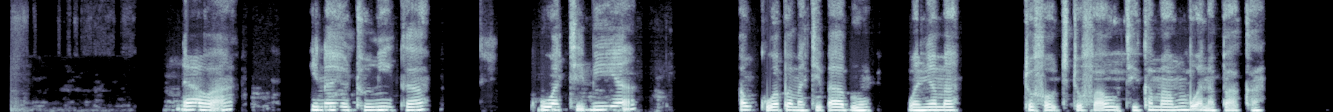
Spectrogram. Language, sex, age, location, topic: Swahili, female, 18-24, Dar es Salaam, agriculture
